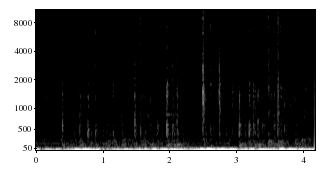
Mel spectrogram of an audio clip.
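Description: Typing on a computer keyboard: a quick, irregular run of key clicks as a web address is entered.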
